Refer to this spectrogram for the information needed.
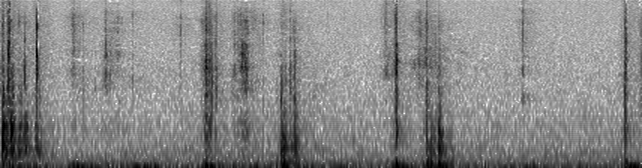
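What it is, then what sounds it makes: Bar of tar soap being scraped. A solid semi-hard household tar soap bar is held in one hand and scraped with a small yellow-handled blade, with soap shavings over a wooden table. Quiet, dry, crisp scrapes and short bright cuts come at irregular intervals. There is a soft low rumble underneath, and each stroke fades almost at once.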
